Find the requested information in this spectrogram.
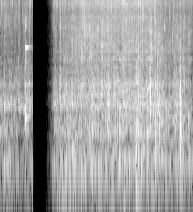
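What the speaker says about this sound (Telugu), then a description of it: "ఇవన్నీ ఒకసారి బాగా ఫ్రై చేసుకుందామండి. ఈ మసాలాలన్నీ ఆయిల్లో బాగా ఫ్రై అవుతూనే కర్రీ బాగా టేస్ట్ వస్తుందండి." Coriander, garam masala and cumin powders with red chilli powder sizzle and fry in hot oil for a cashew paneer masala curry, a close, steady crackling hiss broken briefly by a short silence.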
